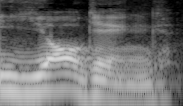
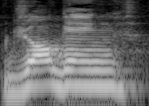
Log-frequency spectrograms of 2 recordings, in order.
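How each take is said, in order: First: The word starts with a soft, Y-like sound. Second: The word starts with a hard J sound.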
